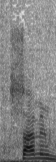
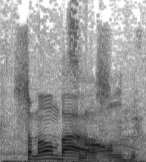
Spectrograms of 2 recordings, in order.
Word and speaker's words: Simone Biles: Simone Biles. Oh, I'm sorry. I did not mean to mispronounce her name like that. I said Simon too. Simone Biles.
